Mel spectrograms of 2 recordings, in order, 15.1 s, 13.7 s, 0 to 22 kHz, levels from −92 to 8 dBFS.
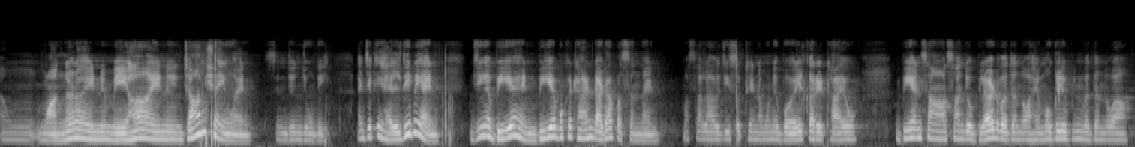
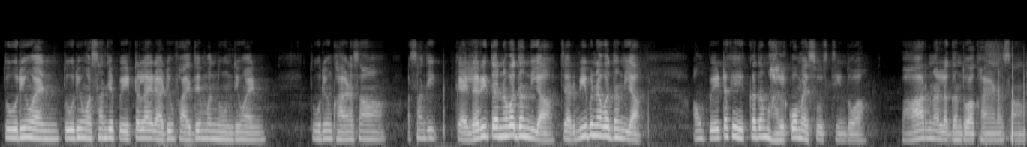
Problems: background sounds at intervals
